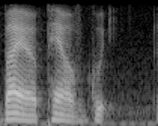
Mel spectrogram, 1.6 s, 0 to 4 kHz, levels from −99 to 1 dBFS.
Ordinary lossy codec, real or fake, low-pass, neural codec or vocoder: AAC, 32 kbps; real; 3.6 kHz; none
